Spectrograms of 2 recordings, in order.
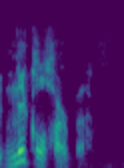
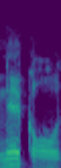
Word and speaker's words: nyckelharpa: Uh, it's an instrument called the nyckelharpa. I'm, I'm saying nickel. It's it's a Y. It may be pronounced as a U, so it may more be more like knuckle harpa, but I, I don't know.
